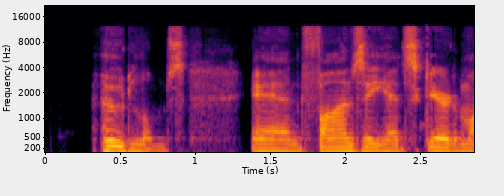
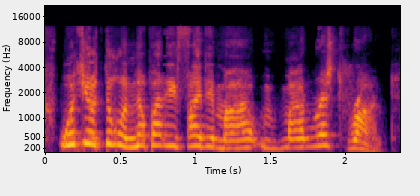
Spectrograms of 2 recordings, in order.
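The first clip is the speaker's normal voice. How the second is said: Arnold scolding; 13 semitones higher than usual. Retold or imitated. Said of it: "he's like".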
